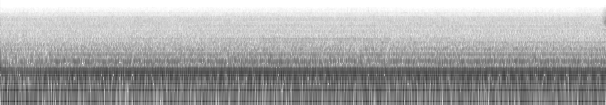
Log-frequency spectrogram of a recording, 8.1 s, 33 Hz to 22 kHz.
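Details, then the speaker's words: Ferrari 458 Spider: constant low droning moan over steady engine hum. Of four wireless mic channels, loudest on the engine mic down low behind, intakes quietest, accessory quiet; source not pinned down. "so right now what i'm hearing is it's loudest on the engine which was down low kind of behind you it's what it sounds like anyway"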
